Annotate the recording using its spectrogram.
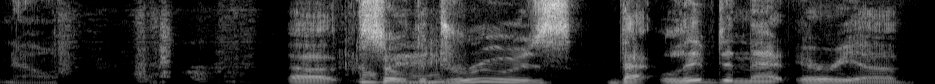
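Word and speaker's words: Druze: How do you pronounce Drews? Let's see. Oh, it is. I was saying it correctly. Drews. D R O. Yeah, I thought like saying choose.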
